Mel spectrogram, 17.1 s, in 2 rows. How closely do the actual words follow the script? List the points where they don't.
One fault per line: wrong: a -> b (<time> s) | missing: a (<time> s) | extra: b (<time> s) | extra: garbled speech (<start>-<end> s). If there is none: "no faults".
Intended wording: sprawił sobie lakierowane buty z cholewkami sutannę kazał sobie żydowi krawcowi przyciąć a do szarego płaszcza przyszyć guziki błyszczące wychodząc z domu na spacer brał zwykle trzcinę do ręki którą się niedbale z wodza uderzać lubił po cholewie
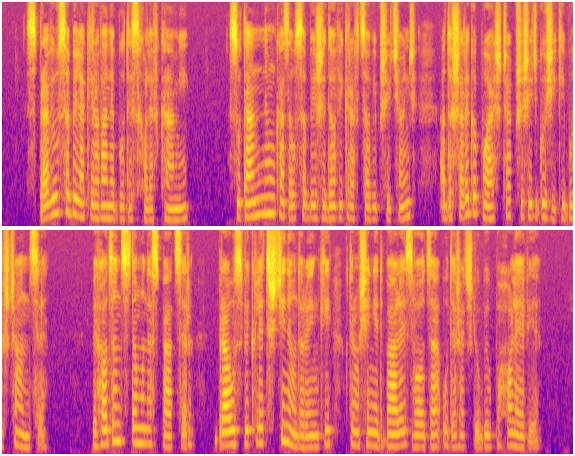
no faults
